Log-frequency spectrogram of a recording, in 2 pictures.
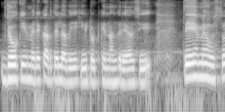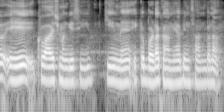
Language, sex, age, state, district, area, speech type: Punjabi, male, 18-30, Punjab, Patiala, urban, spontaneous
